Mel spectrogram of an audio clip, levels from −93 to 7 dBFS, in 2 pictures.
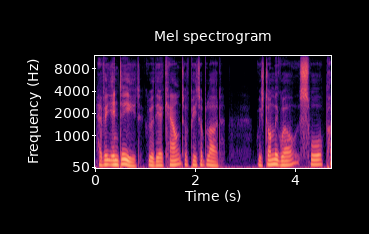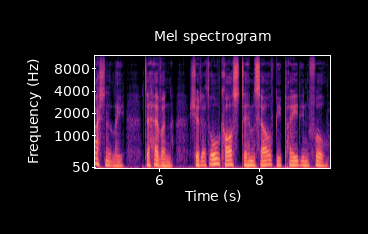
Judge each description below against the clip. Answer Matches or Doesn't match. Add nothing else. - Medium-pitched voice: Doesn't match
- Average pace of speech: Matches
